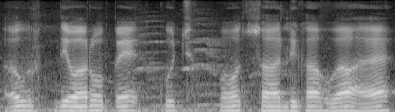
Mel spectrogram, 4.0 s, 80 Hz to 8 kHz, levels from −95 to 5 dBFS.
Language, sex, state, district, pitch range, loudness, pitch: Hindi, male, Uttar Pradesh, Saharanpur, 120-125 Hz, -17 LUFS, 120 Hz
